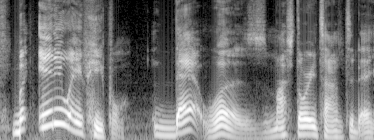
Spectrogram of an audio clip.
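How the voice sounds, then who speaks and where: A man's animated tone, with a dry, close sound and no echo. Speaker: vlogger. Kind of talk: casual storytime monologue. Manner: fast.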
